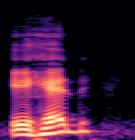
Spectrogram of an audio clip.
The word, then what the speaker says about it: ahead: Ahead. Ahead, là, c'est A-H-E-A-D. Ahead. Ahead. Go ahead. Là encore, on a vu que l'accent tonique là tombé sous deuxième syllabe.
